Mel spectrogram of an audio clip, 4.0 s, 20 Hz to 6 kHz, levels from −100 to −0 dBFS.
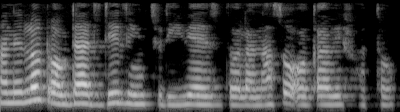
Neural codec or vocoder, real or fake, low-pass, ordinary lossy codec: none; real; 5.4 kHz; MP3, 48 kbps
